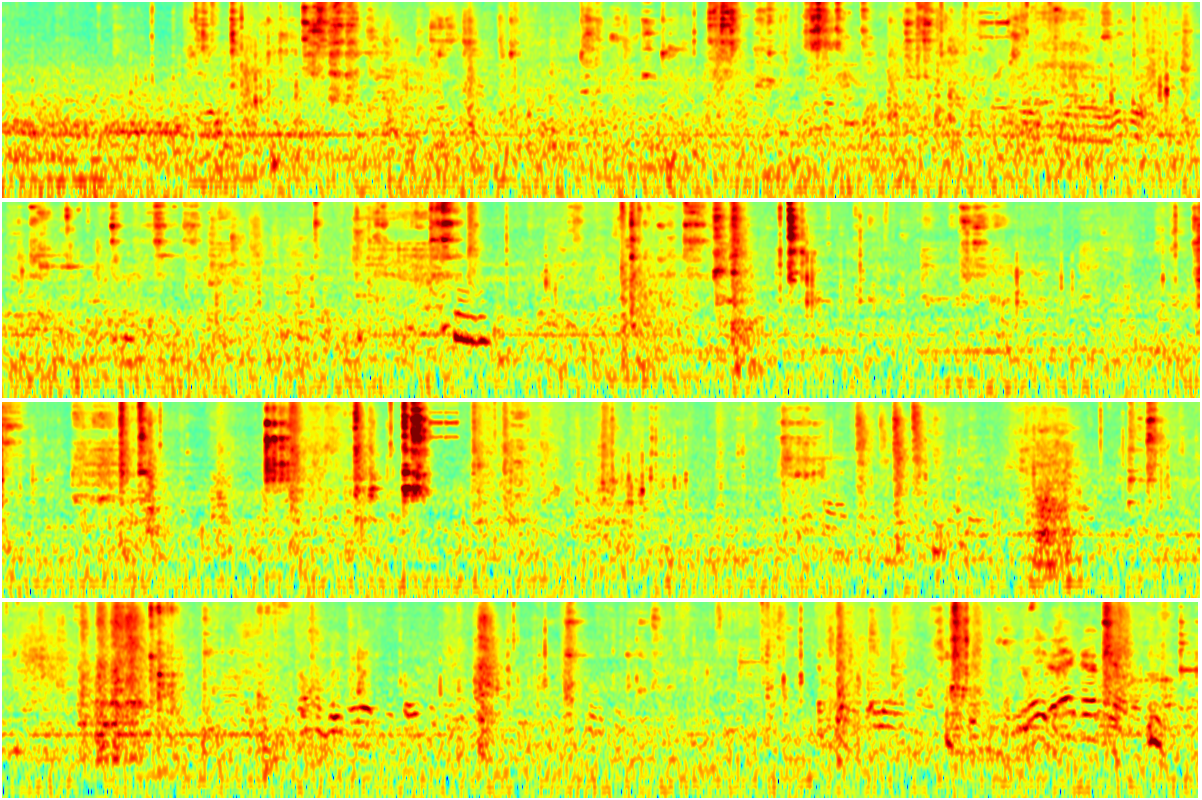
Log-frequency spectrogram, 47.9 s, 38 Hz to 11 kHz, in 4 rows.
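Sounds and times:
low background hum: 0.0s - 47.9s
tableware clinking: 1.9s - 22.2s, 22.8s - 30.8s, 46.9s - 47.9s
diners chatter: 6.7s - 26.6s, 29.1s - 47.9s.

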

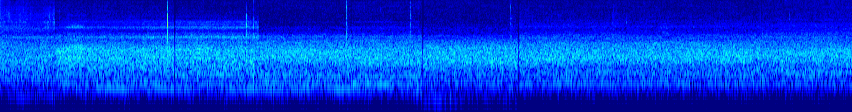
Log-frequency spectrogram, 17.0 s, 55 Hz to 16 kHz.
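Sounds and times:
sharp clicks: 4.8s - 5.2s.

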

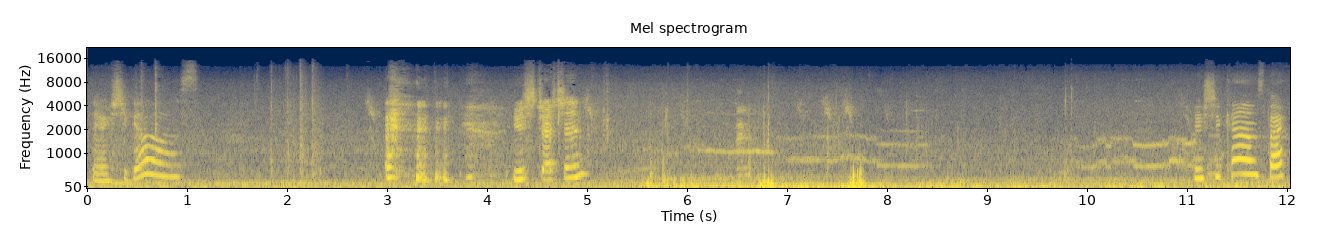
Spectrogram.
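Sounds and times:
hens calling: 5.3s - 8.8s, 9.6s - 12.0s
low rumble: 5.4s - 12.0s.

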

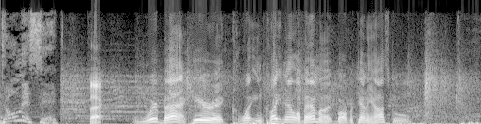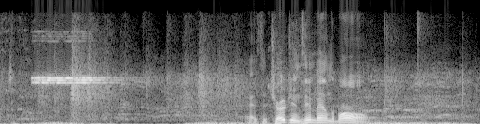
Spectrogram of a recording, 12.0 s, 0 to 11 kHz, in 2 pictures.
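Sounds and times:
referee whistle blast: 6.4s - 7.5s.

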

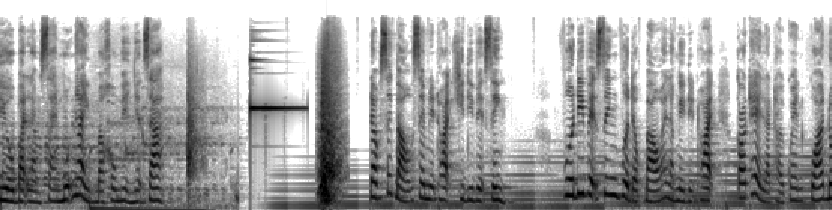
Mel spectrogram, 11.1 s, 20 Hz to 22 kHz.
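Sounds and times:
low sustained notes: 1.1s - 3.2s
bright ding: 3.3s - 4.2s
short swoosh: 4.2s - 4.6s.

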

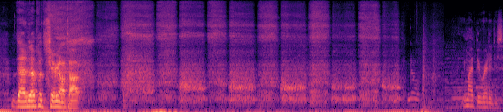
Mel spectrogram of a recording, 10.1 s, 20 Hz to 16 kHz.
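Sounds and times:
man puffing breaths out: 1.0s - 8.8s.

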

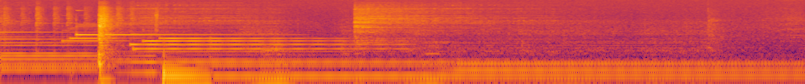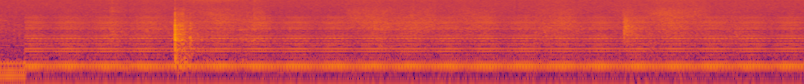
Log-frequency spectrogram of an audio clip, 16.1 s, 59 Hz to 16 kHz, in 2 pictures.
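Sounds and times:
droning keyboard chord: 0.0s - 16.0s.

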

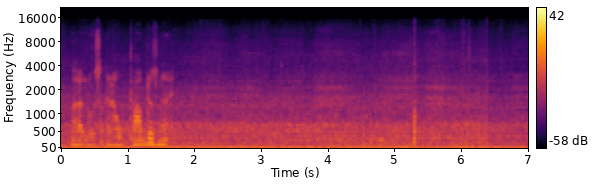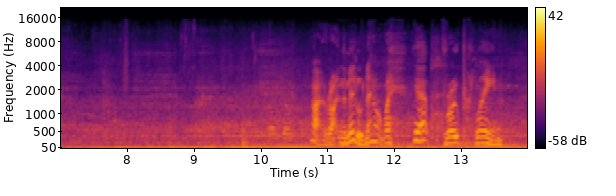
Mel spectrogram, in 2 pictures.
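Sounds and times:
low street rumble: 0.0s - 14.0s.

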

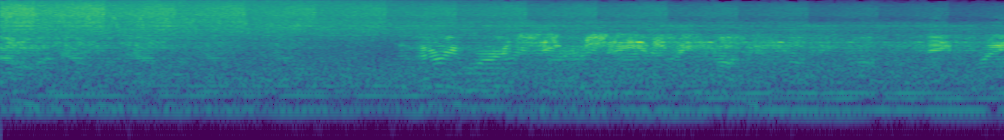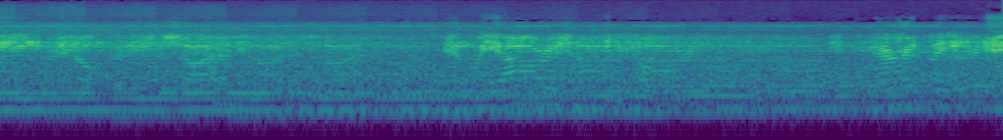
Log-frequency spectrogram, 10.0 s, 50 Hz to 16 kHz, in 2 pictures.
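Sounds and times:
faint pulsing high synth: 0.0s - 10.0s
low synth drone: 0.0s - 10.0s
wavering bending synth sounds: 0.0s - 10.0s.

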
